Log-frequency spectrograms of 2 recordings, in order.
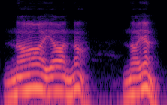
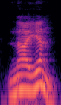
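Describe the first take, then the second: First: नयन drawn out very slowly, each syllable held; stretched slow demo. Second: Said in the usual way. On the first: Shown as a demonstration. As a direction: stretch नयन so the hidden अ is heard. (नयन को बहुत धीरे खींचकर बोलना) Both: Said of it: "नयन, न में अ छिपा हुआ है".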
